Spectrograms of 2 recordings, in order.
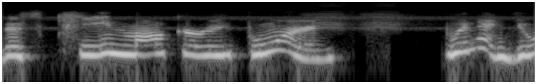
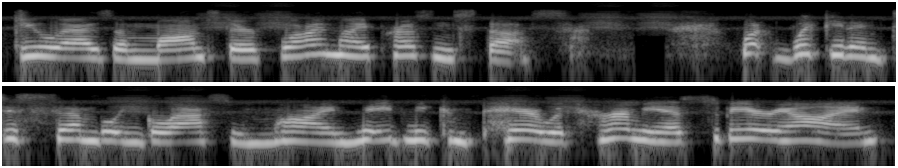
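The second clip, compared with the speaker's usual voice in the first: normal talking voice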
